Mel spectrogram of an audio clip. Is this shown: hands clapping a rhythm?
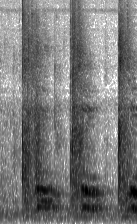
yes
